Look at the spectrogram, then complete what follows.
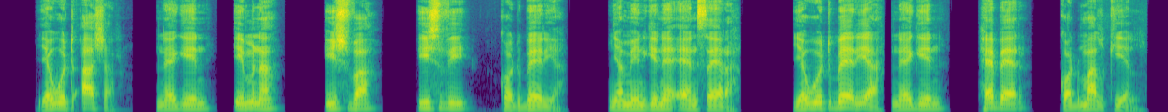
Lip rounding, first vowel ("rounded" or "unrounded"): unrounded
